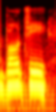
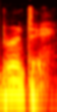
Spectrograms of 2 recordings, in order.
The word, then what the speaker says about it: Boente: Now, it's spelled in a German way that would denote an umlaut. So I would normally pronounce it Boente. Boente. I'll say Boente anyway.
